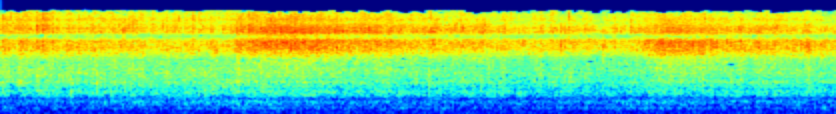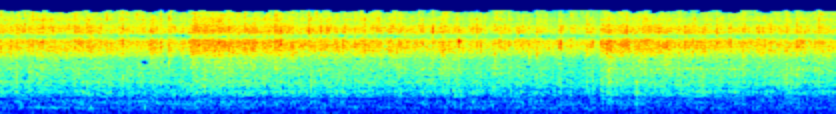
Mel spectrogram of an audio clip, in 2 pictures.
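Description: Soaked sabudana (tapioca pearls) frying in hot ghee with cumin seeds and green chilli: a steady sizzle that swells a little about two and four seconds in.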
